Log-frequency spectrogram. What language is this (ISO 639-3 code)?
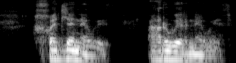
cym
